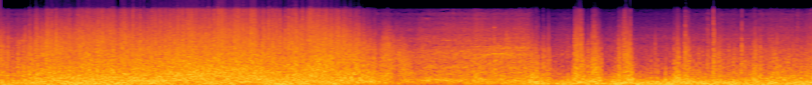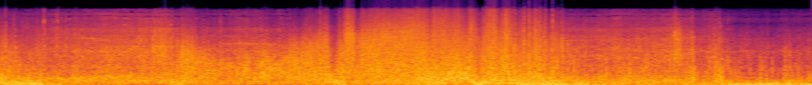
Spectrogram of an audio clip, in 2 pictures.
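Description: A roller coaster train rattles and roars along its steel track.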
